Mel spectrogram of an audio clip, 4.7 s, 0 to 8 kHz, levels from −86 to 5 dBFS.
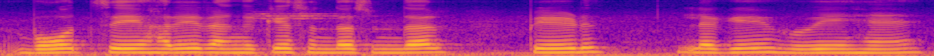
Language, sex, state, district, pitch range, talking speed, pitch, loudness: Hindi, female, Punjab, Kapurthala, 200-215 Hz, 140 wpm, 210 Hz, -14 LUFS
